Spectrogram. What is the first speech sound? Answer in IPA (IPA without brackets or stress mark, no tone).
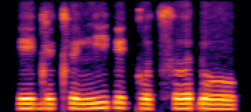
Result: e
